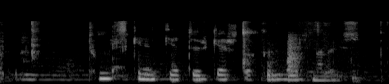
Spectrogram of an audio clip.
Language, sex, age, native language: Icelandic, female, 18-19, Icelandic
